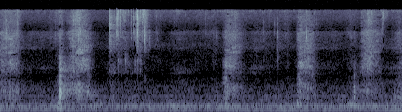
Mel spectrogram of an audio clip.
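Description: Sharp knife cutting raw chicken breast into chunks on a wooden cutting board: about four soft knocks of the blade meeting the board, the loudest about a second in.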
